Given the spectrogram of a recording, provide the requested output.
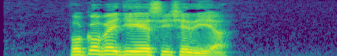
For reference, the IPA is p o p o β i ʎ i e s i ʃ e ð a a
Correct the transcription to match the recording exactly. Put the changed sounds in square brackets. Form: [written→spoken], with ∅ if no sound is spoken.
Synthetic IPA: p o [p→k] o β [i→e] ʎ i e s i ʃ e ð [a→i] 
